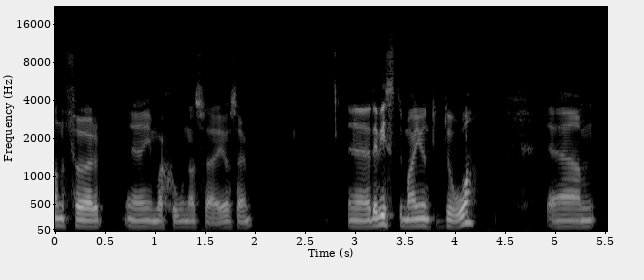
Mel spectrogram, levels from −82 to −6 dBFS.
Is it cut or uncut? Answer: uncut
